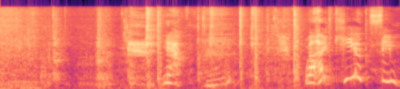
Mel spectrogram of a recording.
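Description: Voices talking, the words indistinct, with a short scuffing noise at the very start.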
